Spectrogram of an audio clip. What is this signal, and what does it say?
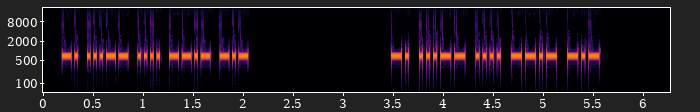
Morse code, heard as a keyed tone, about 32 wpm, 700 Hz. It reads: N3HQK N3HQK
